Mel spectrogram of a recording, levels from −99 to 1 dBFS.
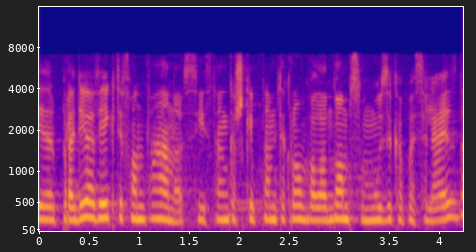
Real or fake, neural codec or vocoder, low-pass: real; none; 7.2 kHz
